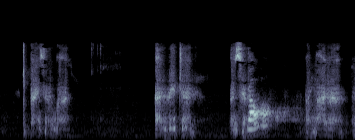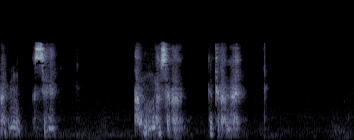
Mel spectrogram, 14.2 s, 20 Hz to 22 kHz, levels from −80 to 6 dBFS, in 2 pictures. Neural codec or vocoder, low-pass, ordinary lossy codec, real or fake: autoencoder, 22.05 kHz, a latent of 192 numbers a frame, VITS, trained on one speaker; 7.2 kHz; MP3, 32 kbps; fake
